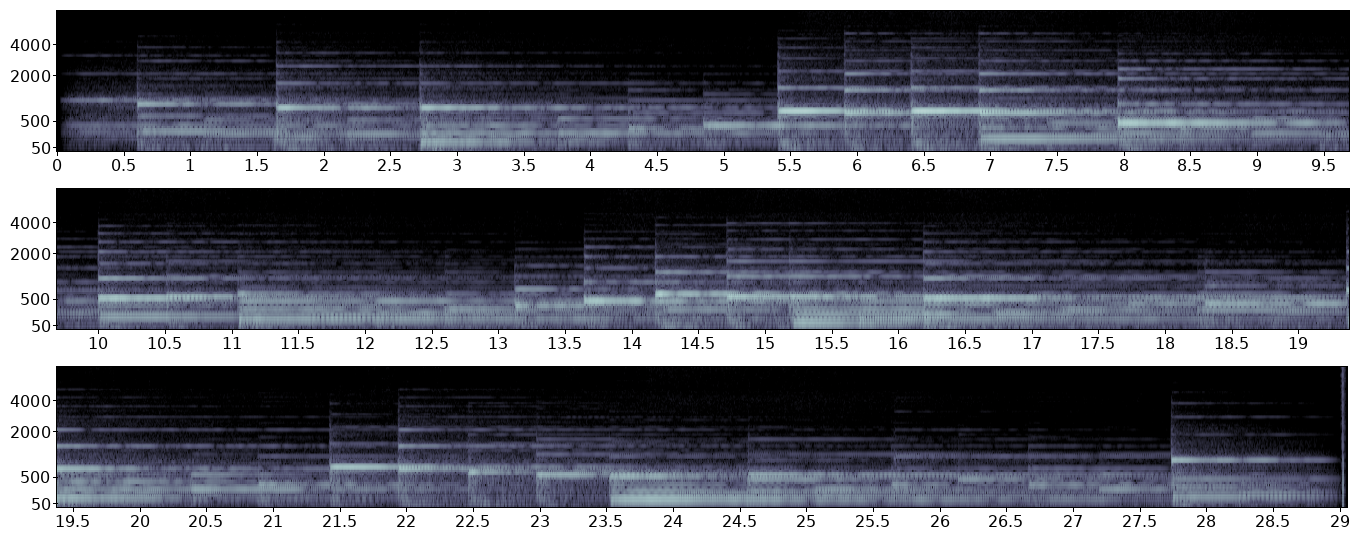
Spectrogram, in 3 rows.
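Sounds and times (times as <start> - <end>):
piano ringtone music: 0.0 - 29.0.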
